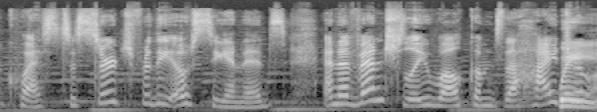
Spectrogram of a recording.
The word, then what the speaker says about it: Oceanid: went on a quest to search for the oceanids and eventually welcomed the hydro archon that's how you pronounce oceanid I keep forgetting it's one of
